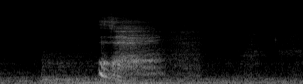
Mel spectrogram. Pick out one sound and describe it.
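A young man groans and gasps in pain.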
